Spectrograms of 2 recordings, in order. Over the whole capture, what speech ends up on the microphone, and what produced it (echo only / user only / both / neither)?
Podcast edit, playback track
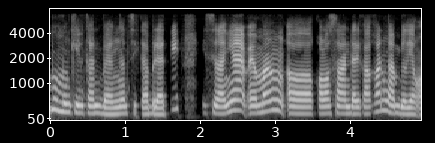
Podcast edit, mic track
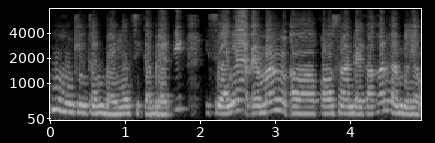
echo only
